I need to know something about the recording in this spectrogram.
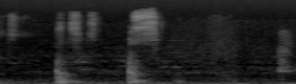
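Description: Faint marker pen strokes on a whiteboard: a few short scratches, the clearest about half a second and a second in.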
